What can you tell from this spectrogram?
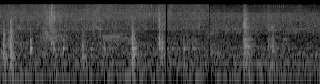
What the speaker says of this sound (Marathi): परतून घ्यायचं आहे व्यवस्थित.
